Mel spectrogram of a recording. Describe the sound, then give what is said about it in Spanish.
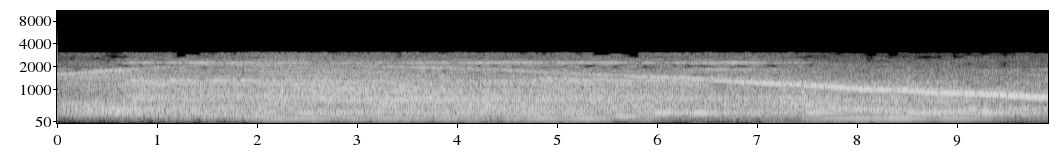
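Alarm sirens wail throughout a base, a loud, continuous siren that fills the whole clip, with a tone gliding steadily downward in pitch through the second half. “El capitán oprimió un botón y una serie de foquillos rojos anunciaron alarma general y automáticamente funcionaron las alarmas en toda la base.”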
